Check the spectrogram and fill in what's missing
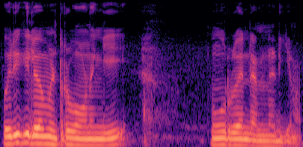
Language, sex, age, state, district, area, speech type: Malayalam, male, 18-30, Kerala, Wayanad, rural, spontaneous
